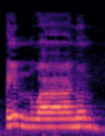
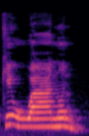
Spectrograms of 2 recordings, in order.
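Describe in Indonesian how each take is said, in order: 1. Bunyi n diucapkan dengan jelas sebelum w. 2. Bunyi n dihilangkan dan menyatu ke dalam w. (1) "Maka dibacanya harus jelas" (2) "Jangan sampai kiwanun"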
